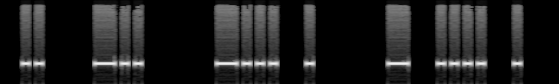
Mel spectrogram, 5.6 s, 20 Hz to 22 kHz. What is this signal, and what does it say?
Morse code, heard as a keyed tone, about 18 wpm, spaced as for 15 wpm, 1000 Hz. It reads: I D BE THE
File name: qotdfiles / 15wpm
